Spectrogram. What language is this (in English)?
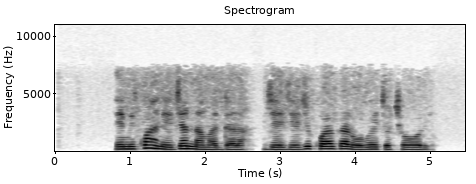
Ganda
